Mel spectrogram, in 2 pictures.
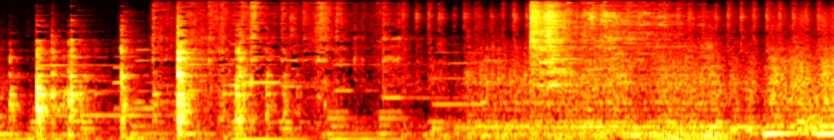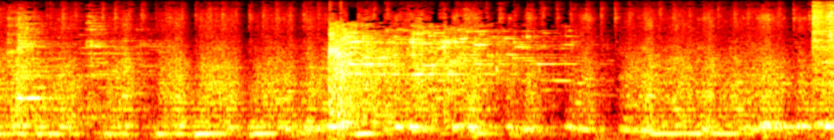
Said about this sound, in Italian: Ma i piatti? Sono tutti rotti!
